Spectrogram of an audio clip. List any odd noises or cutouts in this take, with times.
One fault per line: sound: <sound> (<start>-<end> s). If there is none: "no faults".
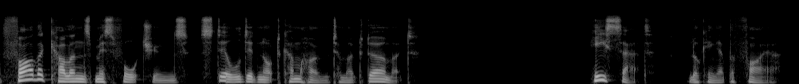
no faults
